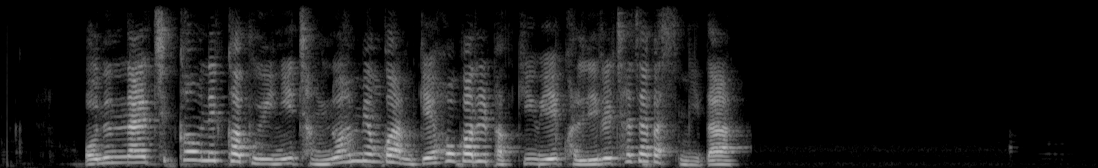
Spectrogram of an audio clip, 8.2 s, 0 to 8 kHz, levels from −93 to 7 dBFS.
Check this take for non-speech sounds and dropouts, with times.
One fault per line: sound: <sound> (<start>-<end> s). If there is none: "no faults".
no faults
